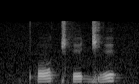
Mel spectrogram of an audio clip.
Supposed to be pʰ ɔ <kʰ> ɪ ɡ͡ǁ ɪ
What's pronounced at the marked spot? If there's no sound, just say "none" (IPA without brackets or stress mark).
ǁʰ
